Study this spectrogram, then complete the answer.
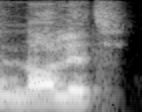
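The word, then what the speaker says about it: knowledge: आप पढ़े ना सब लोग इंग्लिश जैसा इंग्लिश में बोलते हैं नॉलेज। इंग्लिश में बोलते हैं नॉलेज कैसे लिखते हो लोग? नॉलेज ये के नहीं पढ़ते। के साइलेंट है ये ये के जो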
